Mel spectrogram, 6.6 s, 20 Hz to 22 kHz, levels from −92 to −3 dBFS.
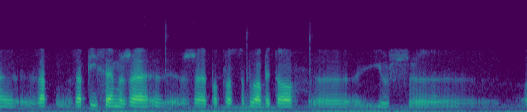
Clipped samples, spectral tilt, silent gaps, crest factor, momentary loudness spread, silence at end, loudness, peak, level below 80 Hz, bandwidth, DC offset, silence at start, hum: under 0.1%; -7 dB/octave; none; 20 dB; 15 LU; 0 s; -38 LUFS; -18 dBFS; -54 dBFS; 6.8 kHz; under 0.1%; 0 s; none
